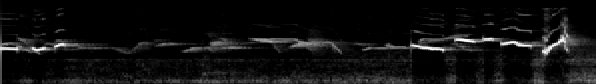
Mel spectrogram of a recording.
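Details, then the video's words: Oriental magpie-robin in morning song, birds answering each other in a rough style: a few loud whistles, then a soft rambling warble, then a dense run of strong whistled notes ending in a sharp rising sweep. "PANCINGAN KACER PAGI HARI SALING SAUT SAUTAN KASAR"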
